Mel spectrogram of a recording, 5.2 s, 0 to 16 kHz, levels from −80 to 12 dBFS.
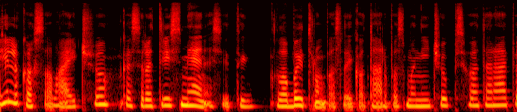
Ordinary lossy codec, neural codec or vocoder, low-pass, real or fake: AAC, 96 kbps; none; 14.4 kHz; real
